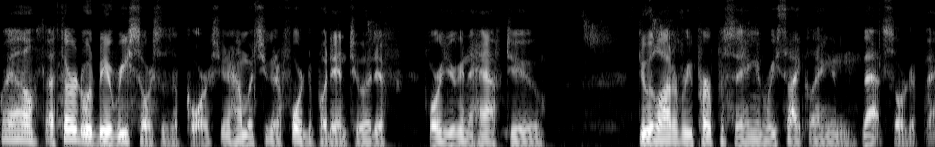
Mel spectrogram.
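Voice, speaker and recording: A man talks at a fairly quick pace with a fairly low pitch. His is a normal speaking voice with ordinary pitch variation. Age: 60s. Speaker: gardening channel host. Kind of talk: casual talk to camera. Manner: informal, conversational with fillers.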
